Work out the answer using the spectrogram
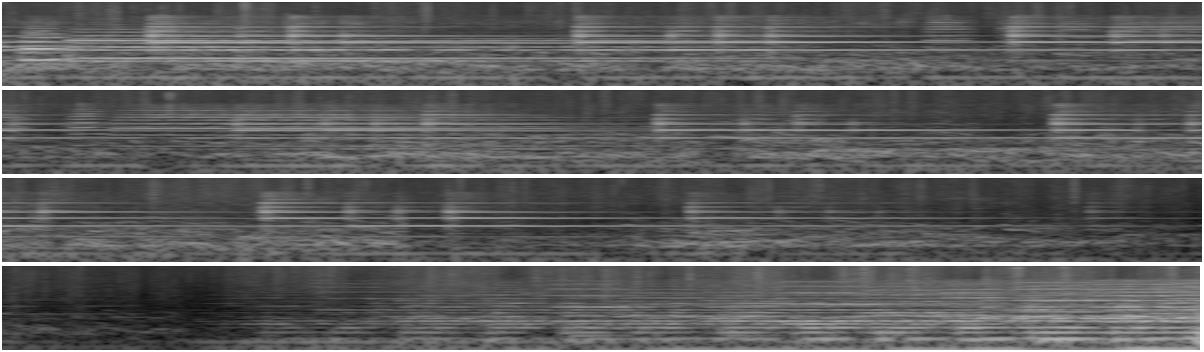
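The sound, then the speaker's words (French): A castle alarm bell rings out in repeated struck peals, the metallic tones hanging and overlapping in a steady rhythm, dipping quiet briefly before a louder, denser burst of clanging near the end. “Maître, maître, la cloche d'alarme, la cloche d'alarme ! L'alarme !”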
